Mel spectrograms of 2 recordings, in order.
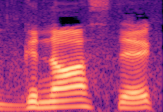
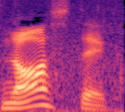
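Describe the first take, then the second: First: The initial G is pronounced before the N. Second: The initial G is silent, starting with N. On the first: "Some do say Gnostic" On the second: "even though there's a G in front of that N"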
